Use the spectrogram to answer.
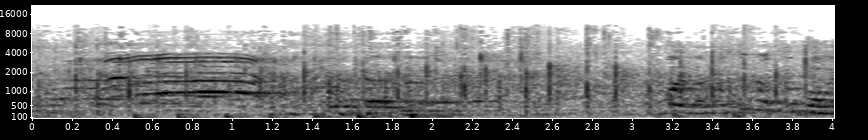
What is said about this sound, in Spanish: Por favor, aplauden el orgullo de Córdoba.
